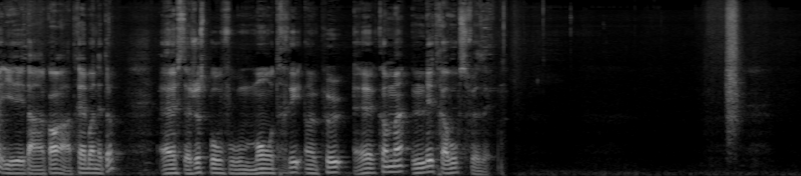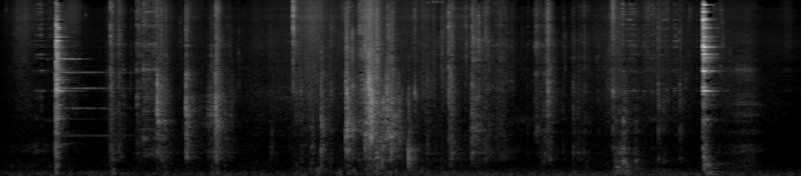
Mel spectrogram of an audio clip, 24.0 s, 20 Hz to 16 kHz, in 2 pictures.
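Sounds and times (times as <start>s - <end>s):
metal piece ringing: 12.6s - 13.9s, 22.6s - 22.9s
metal tools clinking and clattering: 12.6s - 15.6s, 17.2s - 23.0s
rubbing and rustling: 14.2s - 22.6s.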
